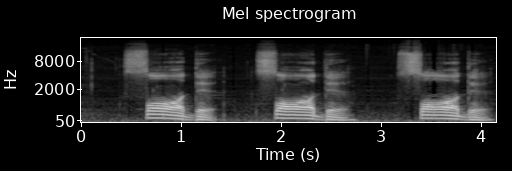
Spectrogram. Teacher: kita ucapkan dengan tebal. Tebalnya bukan dengan memonyongkan bibir, tapi pangkal lidah kita, ya, punggung lidah bagian tengah ke belakang itu angkat ke atas, terangkat. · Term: huruf sod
